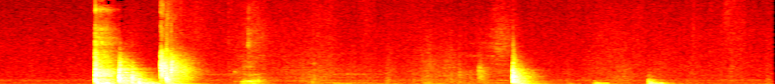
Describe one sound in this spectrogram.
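Billiard balls clack against each other and roll across the table.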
